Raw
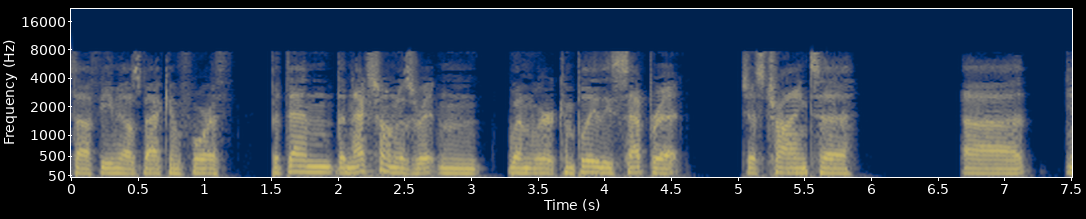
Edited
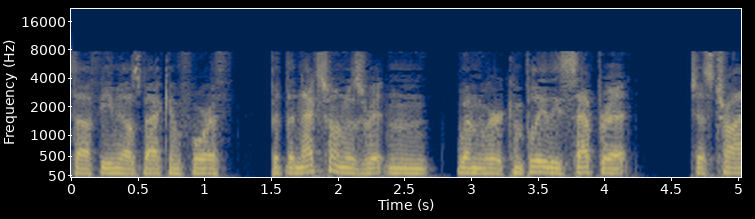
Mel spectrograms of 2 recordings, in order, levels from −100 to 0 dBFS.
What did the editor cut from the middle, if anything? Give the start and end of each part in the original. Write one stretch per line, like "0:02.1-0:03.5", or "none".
0:01.6-0:02.0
